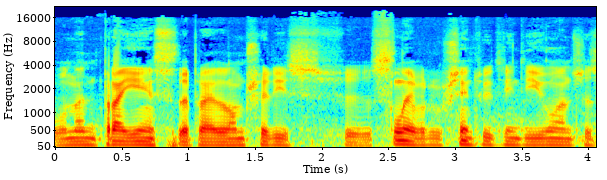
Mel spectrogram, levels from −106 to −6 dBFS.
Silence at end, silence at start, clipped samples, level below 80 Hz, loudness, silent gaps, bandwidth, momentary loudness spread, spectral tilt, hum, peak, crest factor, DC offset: 0 s; 0 s; under 0.1%; -42 dBFS; -19 LUFS; none; 19.5 kHz; 9 LU; -5.5 dB/octave; none; 0 dBFS; 18 dB; under 0.1%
